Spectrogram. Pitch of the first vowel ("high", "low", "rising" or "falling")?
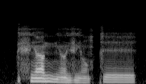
high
